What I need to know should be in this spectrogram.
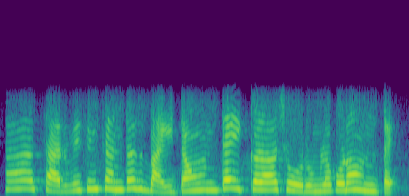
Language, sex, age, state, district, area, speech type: Telugu, female, 30-45, Andhra Pradesh, Eluru, rural, conversation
